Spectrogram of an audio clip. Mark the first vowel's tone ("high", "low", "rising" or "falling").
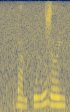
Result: low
